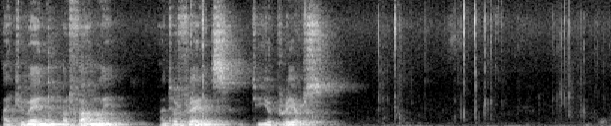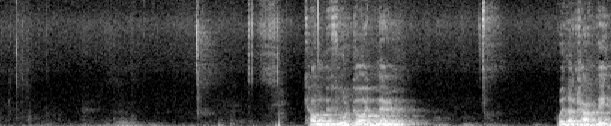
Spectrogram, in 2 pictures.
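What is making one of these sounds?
A middle-aged man speaks calmly into a headset microphone in a large echoing room.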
